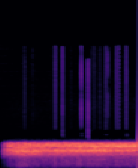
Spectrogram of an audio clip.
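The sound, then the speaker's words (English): A voice makes a steady, loud shushing hiss, imitating white noise, held evenly for about two seconds with no pauses or other sounds. “Okay, send love with white noise.”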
